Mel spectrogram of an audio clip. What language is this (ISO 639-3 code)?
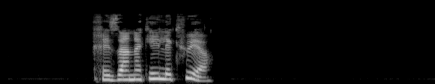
ckb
